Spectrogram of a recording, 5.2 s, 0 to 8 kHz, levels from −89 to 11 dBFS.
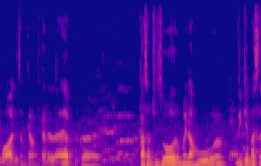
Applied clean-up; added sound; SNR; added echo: classical method log-MMSE.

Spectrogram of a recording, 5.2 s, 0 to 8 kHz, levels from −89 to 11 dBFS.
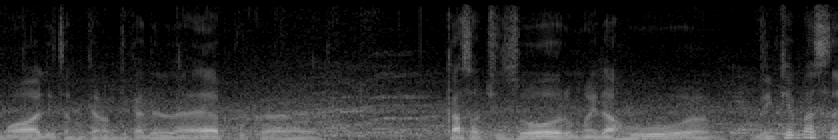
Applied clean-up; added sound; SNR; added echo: none; Train; 11 dB; none.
